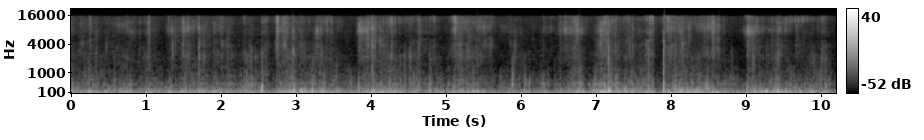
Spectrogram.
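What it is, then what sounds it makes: Water-bead filled plastic pouch. A palm-sized, bear-shaped clear plastic pouch, sealed and full of orange water beads, is held in both hands while nails and fingertips tap and press its front surface. The result is a steady, muffled, low squishing and crinkling, broken by brief, sharp clicks from the nails.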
